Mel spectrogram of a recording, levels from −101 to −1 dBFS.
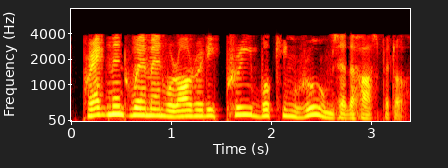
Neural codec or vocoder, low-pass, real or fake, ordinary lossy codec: none; 7.2 kHz; real; AAC, 16 kbps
